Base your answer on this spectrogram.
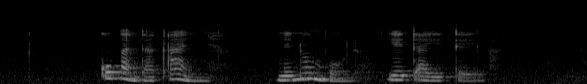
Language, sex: Zulu, female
